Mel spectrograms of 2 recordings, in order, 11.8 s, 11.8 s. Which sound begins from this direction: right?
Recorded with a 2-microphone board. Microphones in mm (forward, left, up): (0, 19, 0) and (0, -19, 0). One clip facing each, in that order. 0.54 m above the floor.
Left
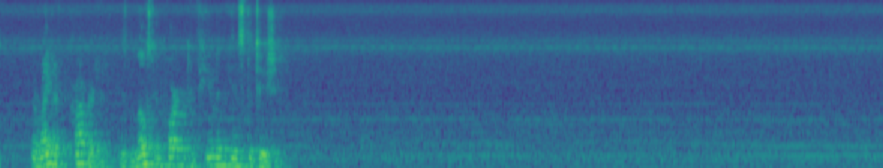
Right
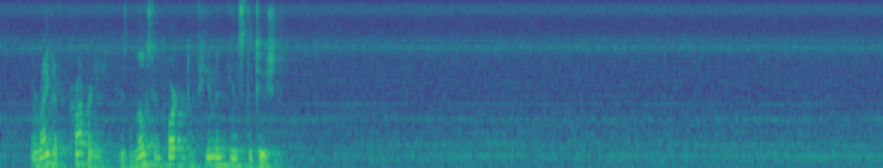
A man speaking, at 0.4 s.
